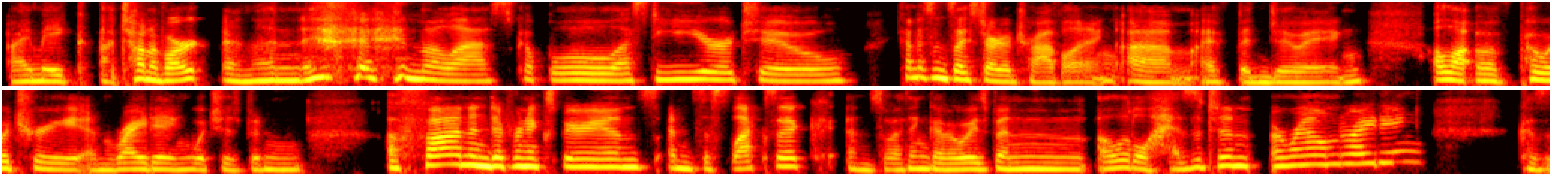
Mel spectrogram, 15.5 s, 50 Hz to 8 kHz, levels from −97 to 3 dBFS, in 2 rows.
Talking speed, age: 215 wpm, 20-39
